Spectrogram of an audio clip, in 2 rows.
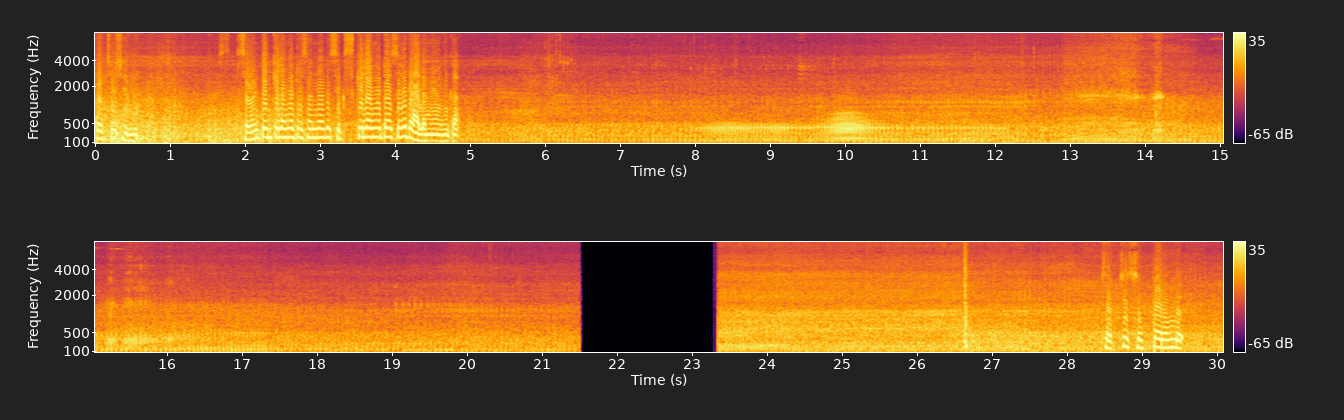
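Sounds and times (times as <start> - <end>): wind noise on microphone: 0.0 - 2.4
motorcycle engine running: 7.4 - 17.3.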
